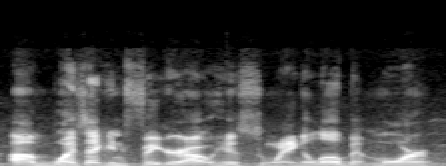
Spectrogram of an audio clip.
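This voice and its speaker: A woman's voice: mid-range voice, fairly even intonation, a little fast, sharp tone, slight background noise. A woman co-hosting a casual podcast, talking with enthusiasm and strong opinions. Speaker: podcast co-host.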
